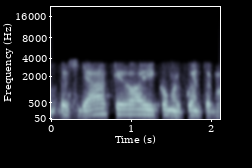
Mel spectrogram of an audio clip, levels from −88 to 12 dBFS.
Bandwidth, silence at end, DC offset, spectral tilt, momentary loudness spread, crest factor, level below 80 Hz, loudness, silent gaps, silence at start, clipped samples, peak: 3.9 kHz; 0 s; under 0.1%; -5.5 dB/octave; 3 LU; 12 dB; -58 dBFS; -16 LUFS; none; 0 s; under 0.1%; -4 dBFS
